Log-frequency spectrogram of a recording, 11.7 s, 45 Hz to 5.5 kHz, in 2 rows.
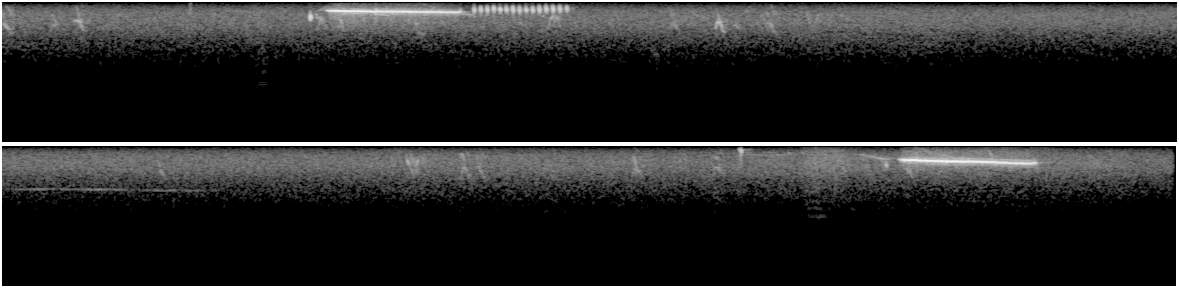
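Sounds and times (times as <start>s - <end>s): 
Grassland Sparrow Ammodramus humeralis song with buzzy trill: 1.6s - 2.9s, 9.5s - 11.1s.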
